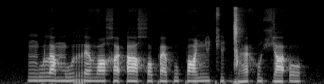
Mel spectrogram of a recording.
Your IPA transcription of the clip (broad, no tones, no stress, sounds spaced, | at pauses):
ŋ u l a m u r ɛ v ɑ χ æ ʔ a χ o p æ p u p ɑ ɲ i c i ɡ͡ǀ æ h u ç a ʔ o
